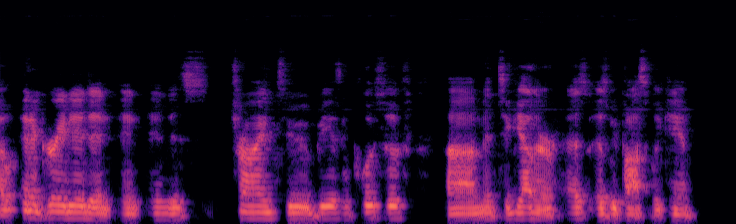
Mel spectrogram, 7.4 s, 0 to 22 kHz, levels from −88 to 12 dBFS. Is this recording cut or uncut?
uncut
